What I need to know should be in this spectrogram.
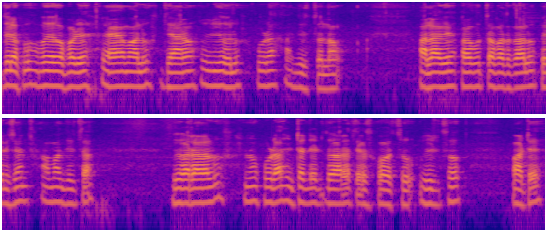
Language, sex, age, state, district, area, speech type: Telugu, male, 60+, Telangana, Hanamkonda, rural, spontaneous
